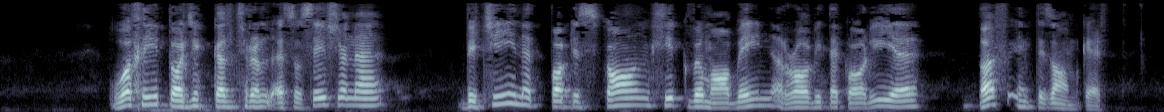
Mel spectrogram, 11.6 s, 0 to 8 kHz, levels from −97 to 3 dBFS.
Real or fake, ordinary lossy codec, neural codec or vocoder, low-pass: fake; MP3, 32 kbps; codec, 24 kHz, 1 kbps, SNAC; 7.2 kHz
